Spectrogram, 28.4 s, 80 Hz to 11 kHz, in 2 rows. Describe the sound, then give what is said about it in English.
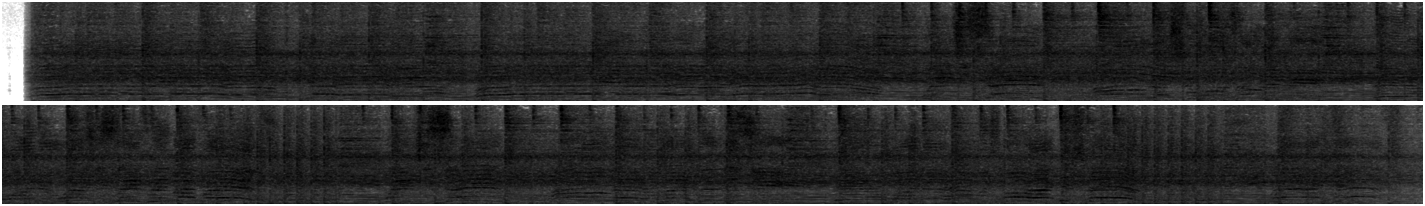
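A loud, driving 1990s punk rock song plays throughout, with dense distorted guitars, pounding drums and raw, yelled vocals at a constant high intensity. “I actually love this song. This is by …, ladies and gentlemen, and it is called ….”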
